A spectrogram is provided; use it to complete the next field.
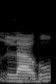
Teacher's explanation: ও মাত্রা বলবেন, ও মাত্রার সমতুল্য। সুতরাং উল্টা পেশকে ও মাত্রার মতো একালি পরিমাণ টান দিয়ে পড়তে হয়।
